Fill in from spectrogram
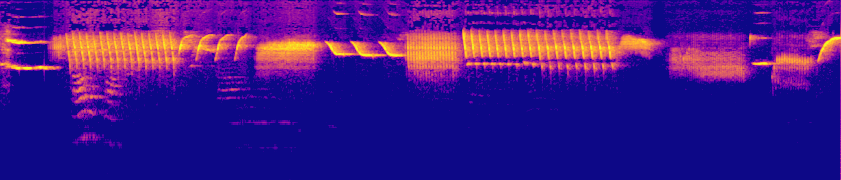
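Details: Colour canary pouring out a varied roll-and-tembak song: sharp rising whistles, falling slurs, buzzy rattles and rapid trills switching quickly from phrase to phrase, loud and close.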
